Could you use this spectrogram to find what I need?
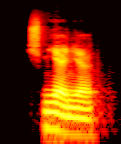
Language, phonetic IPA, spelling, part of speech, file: Polish, [ˈɕmʲjɛ̇̃ɲɛ], śmienie, noun, LL-Q809 (pol)-śmienie.wav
